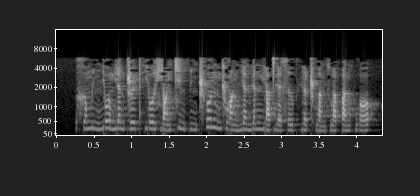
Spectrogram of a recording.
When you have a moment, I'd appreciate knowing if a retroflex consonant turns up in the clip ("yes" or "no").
yes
